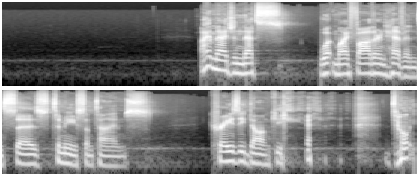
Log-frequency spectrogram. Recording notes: Live from our Celebration Ministry Center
